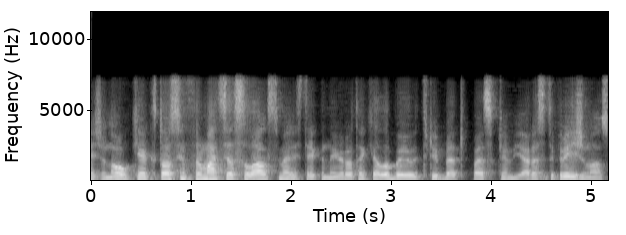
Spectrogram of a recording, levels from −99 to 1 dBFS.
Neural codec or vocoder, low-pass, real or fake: codec, 16 kHz, 0.7 kbps, FocalCodec; 7.2 kHz; fake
